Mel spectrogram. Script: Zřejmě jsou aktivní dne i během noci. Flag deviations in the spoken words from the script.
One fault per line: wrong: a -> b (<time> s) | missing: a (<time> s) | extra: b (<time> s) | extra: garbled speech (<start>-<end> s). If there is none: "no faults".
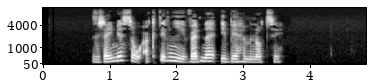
extra: ve (2.1 s)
